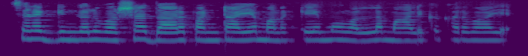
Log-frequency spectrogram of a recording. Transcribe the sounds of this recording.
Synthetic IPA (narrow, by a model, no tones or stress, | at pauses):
t͡ʃɐnɐɡːiŋɡɐluʋɐɾʂaːd̪aːɾɐpɐɳʈaːjɐmɐnɐkeːmoːʋɐlːɐmaːlikɐkɐɾɐʋaːjɐ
